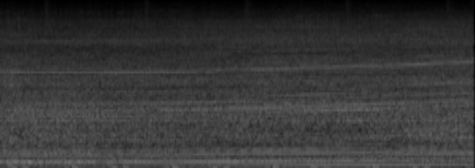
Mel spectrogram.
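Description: Motorcycle engine running steadily, a constant hum with a whine that rises slowly in pitch.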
